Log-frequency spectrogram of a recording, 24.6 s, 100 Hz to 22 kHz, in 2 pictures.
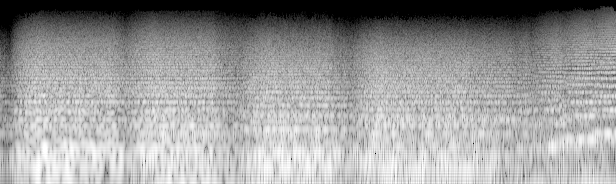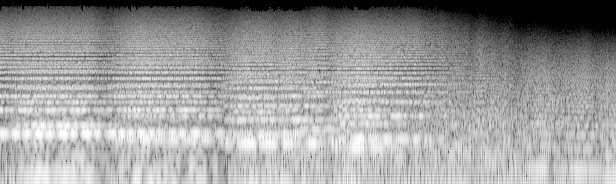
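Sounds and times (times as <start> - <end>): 
OBXA warm string pad: 0.4 - 24.4.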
